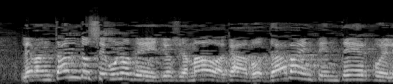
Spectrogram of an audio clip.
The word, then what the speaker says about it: Agabo: un profeta tenía este don agabo así se pronuncia agabo no tiene no puede ser agabo o sí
